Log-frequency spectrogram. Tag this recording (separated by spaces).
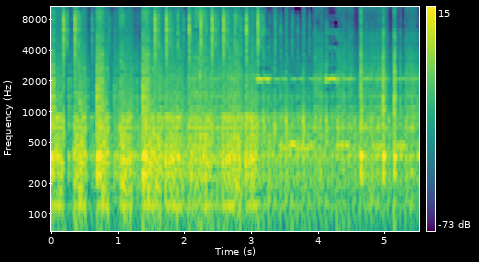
acid breakbeat drumloops drums electro electronica experimental extreme glitch hardcore idm processed rythms sliced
